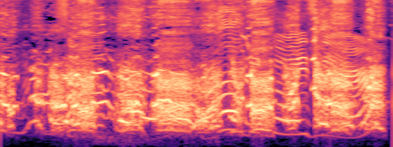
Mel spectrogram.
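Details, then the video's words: Coonhounds near Kingston, Ontario, Blueticks, Redbones and Black and tans, give several drawn-out howls that waver up and down, coming in four or five surges with brief gaps between them. "Awesome hound crew want to be heard! Blueticks, Redbones, Black & tans"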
